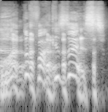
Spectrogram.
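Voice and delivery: very high, slow, drawn-out incredulity; hammed-up shock, squeaking way up high; comic outraged disbelief. Man retelling his reaction to warrant news, comically aghast.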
